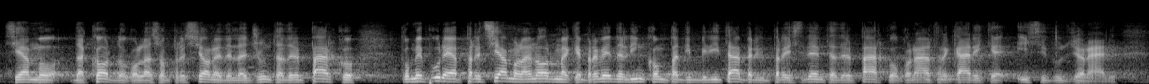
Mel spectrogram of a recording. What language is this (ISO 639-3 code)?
ita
